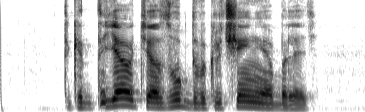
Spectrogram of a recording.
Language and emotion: Russian, angry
